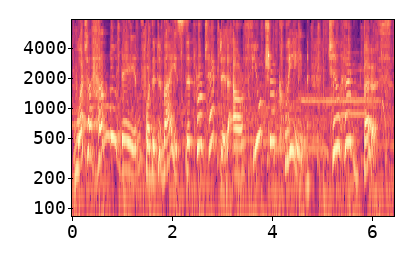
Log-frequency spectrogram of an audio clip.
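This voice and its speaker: A woman portrays a grand alien head of government in a children's space radio drama. She speaks very slowly with sweeping, dramatic intonation, full of stately reverence. Music plays clearly behind her. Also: high-pitched, wildly swooping pitch, exaggerated voice. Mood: reverent welcome. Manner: ceremonious, stately, effusive. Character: grand, reverent female alien planetary prime minister. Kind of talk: children's sci-fi radio play acting.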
